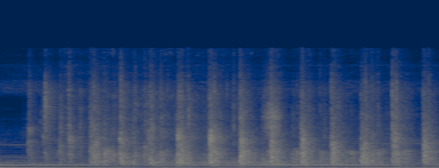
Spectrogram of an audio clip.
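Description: Small audience applauding, a patter of separate hand claps, over a steady drone held after the song has ended.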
